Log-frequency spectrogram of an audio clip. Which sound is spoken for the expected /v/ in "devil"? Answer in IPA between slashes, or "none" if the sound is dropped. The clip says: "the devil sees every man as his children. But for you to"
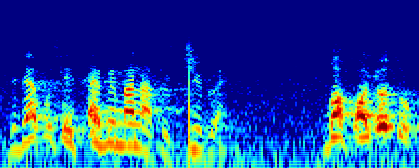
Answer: /b/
